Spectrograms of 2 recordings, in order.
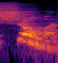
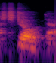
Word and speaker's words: Shoma: Oh, and it's Shoma, not Shota.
